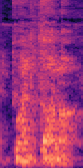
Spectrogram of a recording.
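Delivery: breathless whispered prayer; a whispered cry for help; whispered plea. Retold or imitated. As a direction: whisper it, barely voiced, begging God. Praying in fear, wife crying.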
